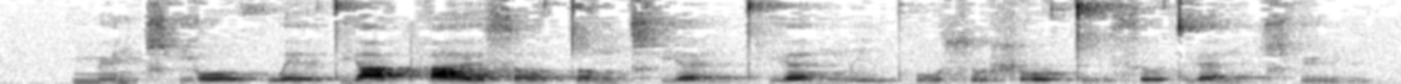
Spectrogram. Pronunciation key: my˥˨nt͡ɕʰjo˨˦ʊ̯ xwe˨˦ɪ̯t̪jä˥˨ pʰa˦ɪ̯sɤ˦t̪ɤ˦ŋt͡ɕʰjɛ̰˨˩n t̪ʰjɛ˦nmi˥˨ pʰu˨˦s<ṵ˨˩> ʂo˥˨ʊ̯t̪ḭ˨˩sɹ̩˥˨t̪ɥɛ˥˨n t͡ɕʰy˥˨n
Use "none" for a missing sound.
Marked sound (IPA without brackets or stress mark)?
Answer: ṵ˨˩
